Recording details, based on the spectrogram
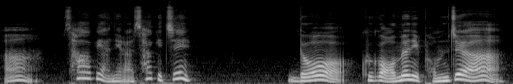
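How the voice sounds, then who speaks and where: A woman's voice: lowish voice, sing-song, slow pace, vocal fry, a little mellow, heavily acted. A woman voicing an arrogant young man who is being exposed as a fraud, talking in a scornful, defensive way.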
